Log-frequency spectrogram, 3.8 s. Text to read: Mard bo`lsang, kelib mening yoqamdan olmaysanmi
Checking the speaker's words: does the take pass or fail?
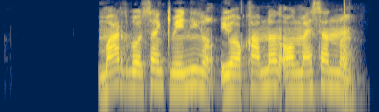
fail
